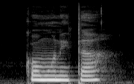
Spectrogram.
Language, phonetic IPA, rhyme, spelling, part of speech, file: Czech, [ˈkomunɪta], -ɪta, komunita, noun, Cs-komunita.ogg
- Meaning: community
